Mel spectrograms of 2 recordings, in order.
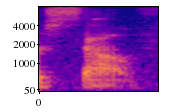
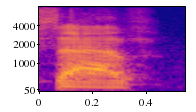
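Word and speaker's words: salve: for and that's her salv what is this a salv it's because I have back issues and stuff so that L is silent it is Sav Sav whatever Sal gosh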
